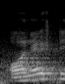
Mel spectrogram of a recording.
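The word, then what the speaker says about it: honest: तो जैसे कि example an ऑनेस्ट person, an hour, ऑनेस्ट जो है इसमें एच साइलेंट है इसलिए ओ बोला जा रहा है, और ओ जो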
